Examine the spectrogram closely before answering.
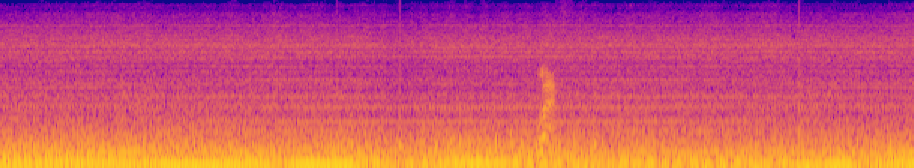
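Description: A deep aircraft engine drones steadily.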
